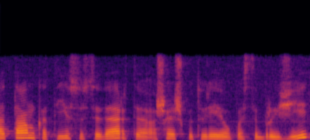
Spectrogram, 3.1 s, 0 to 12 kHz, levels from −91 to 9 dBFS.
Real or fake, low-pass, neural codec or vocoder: real; 7.2 kHz; none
